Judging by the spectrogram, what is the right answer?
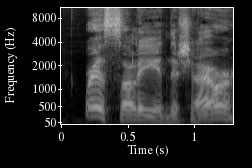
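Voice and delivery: loud put-on Irish accent in a character voice. Quoting a line from the film being discussed, in an Irish accent. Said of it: "Why have you got to do an accent?".

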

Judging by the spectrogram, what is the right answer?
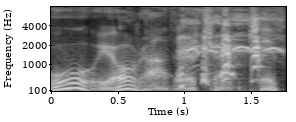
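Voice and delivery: very deep, very low, swooping, sing-song delivery. Acting out Ian McKellen hitting on people at a gas station: Ian McKellen impression. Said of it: "He's like".

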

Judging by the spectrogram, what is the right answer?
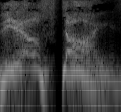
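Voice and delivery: high, screamed monster cry. Game master voicing a creature hit by fire damage, screaming out. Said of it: "It screams out to someone else".

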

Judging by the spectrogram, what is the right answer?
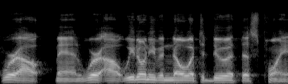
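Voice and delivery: ordinary delivery

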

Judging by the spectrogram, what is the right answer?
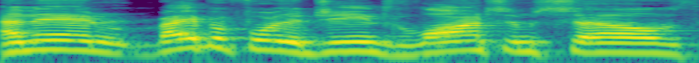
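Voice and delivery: usual speaking voice

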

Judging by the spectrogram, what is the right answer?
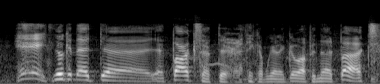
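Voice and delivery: loud, high pet-cat voice, hardly cat-like. Showing the voice they do for their cat, in Pepper's voice. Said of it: "I could do it in uh, Pepper's voice".

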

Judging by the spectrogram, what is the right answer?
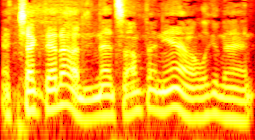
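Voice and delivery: natural voice with a borrowed comedian's cadence. Showing the others a Norm Macdonald cadence, not his voice. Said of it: "I can't do his voice, but I can do his cadence".

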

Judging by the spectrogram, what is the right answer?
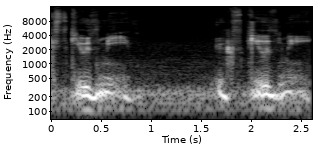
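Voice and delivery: breathy, hushed, sleepy morning whisper. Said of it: "That's her morning voice".

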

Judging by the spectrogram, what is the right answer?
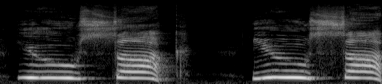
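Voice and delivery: very high, very slow, drawn-out, jeering scream. Recalling being drunk at a concert and yelling at the band, retelling screaming. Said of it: "I was just screaming".

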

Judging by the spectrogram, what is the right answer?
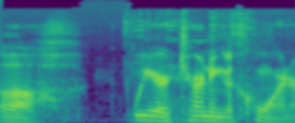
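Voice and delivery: plain

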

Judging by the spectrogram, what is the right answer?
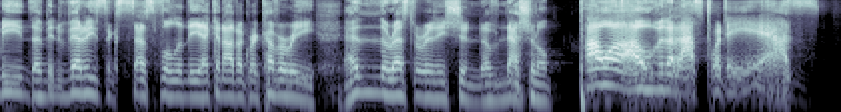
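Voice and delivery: mock theatrical delivery. Channeling Putin's guardian spirit from a book: dramatic Putin voice. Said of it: "it may have been kind of a dramatic voice".

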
